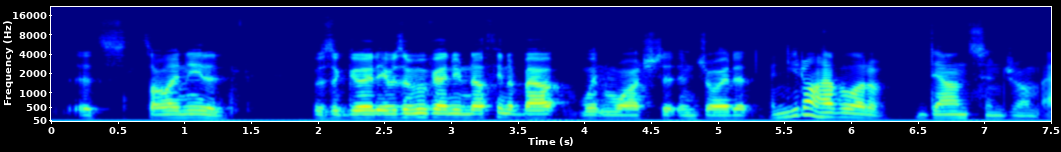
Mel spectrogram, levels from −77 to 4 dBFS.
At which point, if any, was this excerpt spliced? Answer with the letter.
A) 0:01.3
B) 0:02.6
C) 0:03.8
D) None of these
D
